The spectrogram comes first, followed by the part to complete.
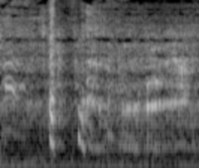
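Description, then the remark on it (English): A long, gurgling, loud burp from a man, with a sharp opening pop followed by a drawn-out, wavering belch lasting over a second. No one speaks. “His burp is so gross.”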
